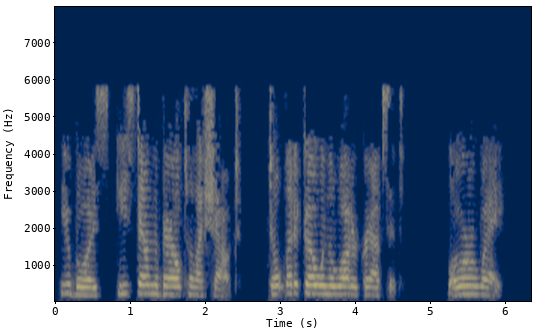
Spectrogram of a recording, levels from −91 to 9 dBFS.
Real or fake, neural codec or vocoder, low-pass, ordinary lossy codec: fake; codec, 16 kHz, 2 kbps, FreqCodec, smaller model; 7.2 kHz; MP3, 24 kbps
